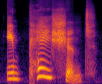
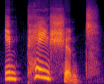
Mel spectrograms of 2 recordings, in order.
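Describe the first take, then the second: The two takes are said the same way.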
